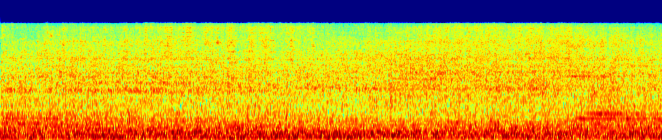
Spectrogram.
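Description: Norfolk Southern mixed freight train rolling past close by: a steady rumble of steel wheels on rail as centerbeam lumber flatcars and a tank car go by. A faint squealing tone sounds near the start and again near the end.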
